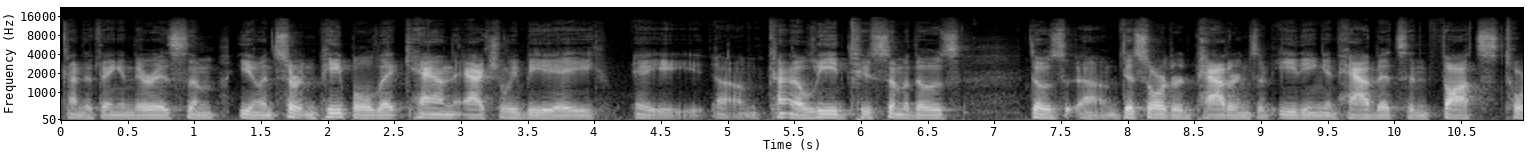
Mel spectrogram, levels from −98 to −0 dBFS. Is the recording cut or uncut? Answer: cut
